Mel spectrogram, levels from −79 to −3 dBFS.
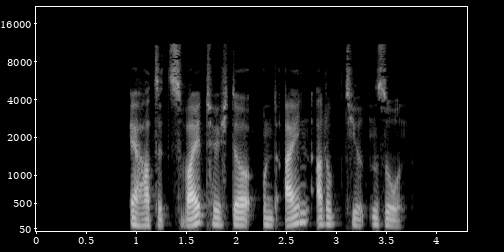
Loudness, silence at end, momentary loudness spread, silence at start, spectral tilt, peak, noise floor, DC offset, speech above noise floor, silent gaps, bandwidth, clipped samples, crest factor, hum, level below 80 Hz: -25 LUFS; 0.7 s; 9 LU; 0.95 s; -5 dB/octave; -4 dBFS; -86 dBFS; under 0.1%; 61 dB; none; 11.5 kHz; under 0.1%; 22 dB; none; -62 dBFS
